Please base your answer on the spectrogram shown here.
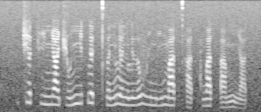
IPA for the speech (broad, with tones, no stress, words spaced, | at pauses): t͡ɕəː˦˥t̚xi˧ɲaː˧t͡ɕo˨˦ ɲə˦˥t̚lə˦˥t̚ t̪ʰə˨˦nlə˧nlɨ˨˦ə̯ vi˧mi˨˦ maː˦˥t̚t̪ʰa˨˩t̚kwa˦˥t̚ ʔa˨˦mɲa˨˩t̚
